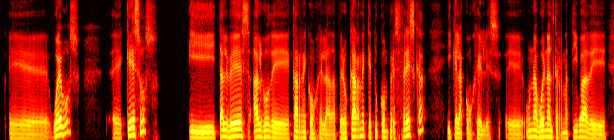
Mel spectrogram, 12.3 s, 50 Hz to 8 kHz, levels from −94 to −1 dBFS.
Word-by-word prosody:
eh, 90 -2 -5
huevos, 170 - +4 0.6
eh, 95 -2 -7
quesos 160 - +1 0.6
y 110 -1 +2
tal 130 +3 +2
vez 140 +2 +4
algo 125 +1 +2
de 100 -4 0
carne 115 -2 0
congelada, 90 -3 -4
pero 100 +1 -2
carne 135 +3 +3
que - - -3
tú 125 - -6
compres 115 -3 -4
fresca 160 - +1 0.4
y 105 0 -7
que 110 - -1
la 100 -1 -2
congeles. 90 -3 -6
Eh, 90 -1 -5
una 130 +2 0
buena 125 +2 +3
alternativa 115 +2 0
de 90 -2 -2
110 Hz, 125 wpm, -23 LUFS, 95-130 Hz, 0.6 s, huevos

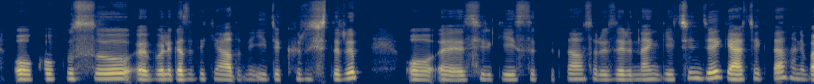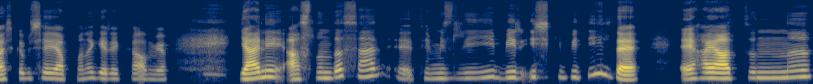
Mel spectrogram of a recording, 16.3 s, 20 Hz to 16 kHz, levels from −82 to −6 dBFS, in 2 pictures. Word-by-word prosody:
O 175 -1 -1
kokusu, 190 +1 -4
eee, 170 -1 0
böyle 175 0 -4
gazete 175 +1 -4
kâğıdını 170 -1 -7
iyice 175 0 -14
kırıştırıp 185 +4 -4 0.4
o, 165 -2 -5
eee, 155 -1 -3
sirkeyi 170 +1 -11
sıktıktan 180 +1 -11
sonra 180 -2 -13
üzerinden 170 +1 -8
geçince 205 +5 -2
gerçekten, 195 +1 -2
hani, 185 -6 -17
başka 185 +3 -1
bir 205 - -16
şey 205 0 -3
yapmana 185 +2 -3
gerek 190 -3 -7
kalmıyor. 175 -2 -7 0.7
Yani, 235 +8 +7
aslında 215 +7 0
sen, 290 +5 -4
eee, - - -9
temizliği 205 +3 -12
bir 235 0 -2
iş 235 +2 -7
gibi 240 -1 -12
değil 340 -2 -6
de, 165 0 +11 0.4
eee, 190 - +6
hayatını 220 +4 +5
190 Hz, 130 wpm, -24 LUFS, 175-215 Hz, 0.7 s, de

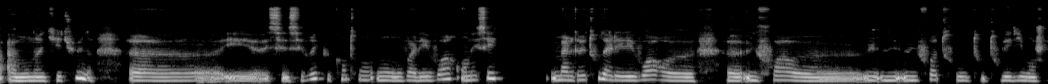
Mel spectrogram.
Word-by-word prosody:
à - - +4
mon 170 +1 +6
inquiétude. 180 - +4 0.4
Heu, 175 - -1
et 90 -1 +1
heu, - - -3
et - - 0
c'est - - +3
c'est 185 - +1
vrai 255 +4 +2
que 265 -3 -12
quand 235 +1 -9
on 200 -2 -6
on 180 -2 -1
va 180 0 -3
les 180 +1 -1
voir, 240 +6 -2
on - - -1
essaie, 270 +7 +3 0.5
malgré 200 -5 0
tout 275 +4 -2
d'aller 205 -6 +2
les 185 - +3
voir, 210 0 -4
heu 170 -1 +1 0.3
heu, 170 -1 +3
1 185 - +2
fois, 195 -1 -4
heu, 85 - +1
u - - 0
une 185 0 +2
une 190 - -2
fois 220 +3 -7
tous 180 -1 -7
tous - - -7
tous 185 - -10
les 180 - +2
dimanches, 175 -2 -1
185 Hz, 215 wpm, -22 LUFS, 175-205 Hz, 0.5 s, mon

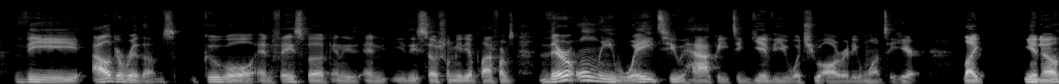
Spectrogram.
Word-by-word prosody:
the 105 -3 0
algorithms, - - +2 0.3
Google 105 -6 +1
and 90 -1 -7
Facebook 105 -3 -1
and 90 - -8
the 90 0 -8
and, 85 -2 -7
eh, 85 0 -11
these 95 +1 -3
social 100 0 -2
media 95 0 -1
platforms, 95 0 -2 0.2
they're 125 - +7
only 155 -11 +2
way 110 +6 +2
too 110 +1 -3
happy 95 -4 0
to 90 - -8
give 90 +1 -3
you 80 -2 -8
what - - -4
you - - -3
already 75 -1 -2
want 80 0 -9
to - - -8
hear. - - -5 0.4
Like, - - +8 0.4
you 115 -3 +6
know, 100 +3 +6
95 Hz, 170 wpm, -25 LUFS, 85-110 Hz, 0.4 s, Like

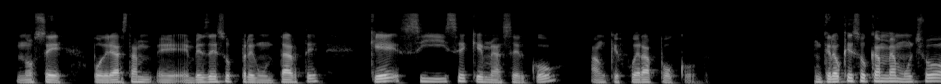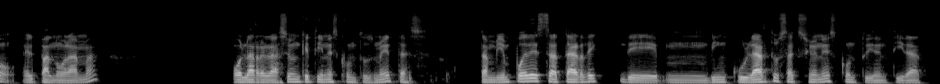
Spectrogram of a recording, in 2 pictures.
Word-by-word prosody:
no 105 0 -3
sé, 105 -2 +2 0.3
podrías, 105 +1 +3
tam 115 -2 -1
eh, 100 0 -3
en 95 - -4
vez 105 +1 +2
de 125 - +4
eso, 130 +2 -2
preguntarte: 110 +5 0 0.5
"¿Qué 140 +4 +4
sí 135 -3 -4
hice 145 +2 -2
que 120 -2 +1
me 105 - -1
acercó, 110 - -3 0.2
aunque 100 -1 -5
fuera 110 +1 +1
poco? 100 - -7 1.2
Creo 130 +1 +5
que - - +3
eso 150 0 +2
cambia 145 -1 +4
mucho 130 +1 -1
el 100 0 -4
panorama 100 - -1 1.3
o 110 - +3
la 110 0 +5
relación 105 +4 +1
que 130 +2 +1
tienes 115 0 -2
con 110 -4 -6
tus 95 -1 -6
metas. 110 -2 -3 0.5
También 105 +2 0
puedes 145 +2 +6
tratar 115 -2 +5
de 135 0 +1 0.2
de, 100 -4 0
mm, 100 -1 -6
vincular 110 +1 +3
tus 145 -5 -3
acciones 115 +3 -3
con 110 -3 -5
tu 105 - -8
identidad, 95 -1 -4
110 Hz, 145 wpm, -26 LUFS, 100-130 Hz, 1.3 s, puedes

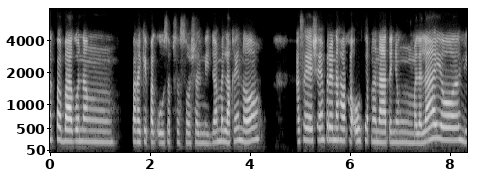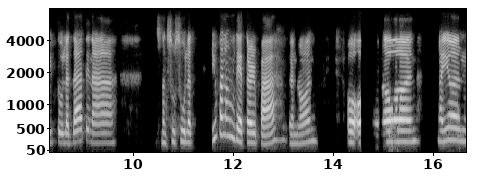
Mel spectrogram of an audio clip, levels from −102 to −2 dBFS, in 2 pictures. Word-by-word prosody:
nagpabago 245 -3 +3
ng 235 -1 0 0.8
pakikipag-usap 220 -2 -4
sa - - -11
social 205 -1 -7
media, 200 +2 -5
malaki 230 +1 -2
'no, 255 +3 -1 0.7
kasi 245 +2 0
siyempre 265 +2 +3
nakakausap 245 -1 -1
na 230 - -2
natin 215 0 +2
yung 215 -1 -10
malalayo, 260 +6 +2
hindi 225 -4 -9
tulad 200 -3 -2
dati 235 +3 0
na 200 0 -1 0.9
nagsusulat 215 0 -2 0.4
yung 310 +7 -8
parang 355 -5 0
letter 215 -4 +3
pa, 185 +5 +2 0.2
gano'n, 195 +6 -5 0.6
oo, 215 -2 +3 0.5
gano'n. 225 +1 +5 0.5
Ngayon, 250 +2 +4
225 Hz, 100 wpm, -23 LUFS, 210-250 Hz, 0.9 s, gano'n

